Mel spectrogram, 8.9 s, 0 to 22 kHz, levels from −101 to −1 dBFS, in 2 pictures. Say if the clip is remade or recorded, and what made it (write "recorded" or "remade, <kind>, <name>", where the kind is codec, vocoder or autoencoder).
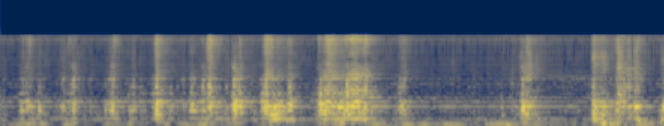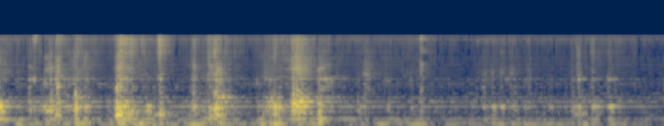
remade, vocoder, BigVGAN v2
